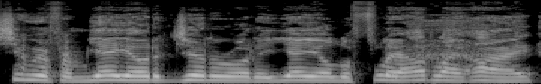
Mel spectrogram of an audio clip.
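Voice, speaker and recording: The speaker has an energetic tone over crowd noise in the background. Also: man. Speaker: podcast co-host. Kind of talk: casual slang, profane. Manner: energetic, hype.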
